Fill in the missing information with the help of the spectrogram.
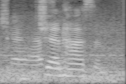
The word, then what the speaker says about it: Chanhassen: Chanhassen, just so that she could say she was Prince's neighbor back in 2007.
